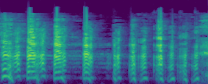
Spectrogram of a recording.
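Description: Women laughing in a run of quick, short bursts, about seven a second.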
